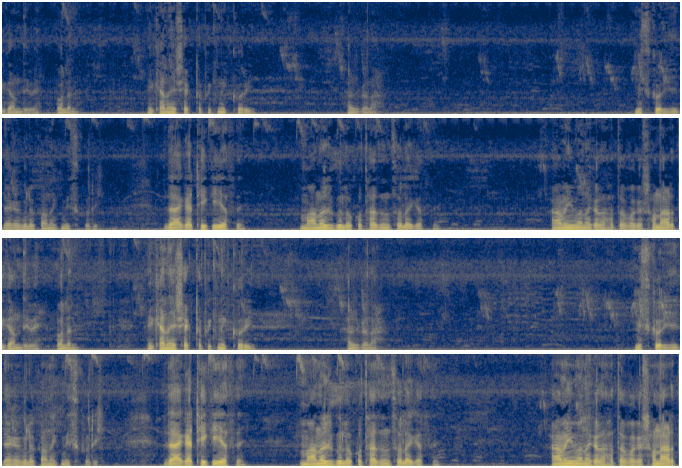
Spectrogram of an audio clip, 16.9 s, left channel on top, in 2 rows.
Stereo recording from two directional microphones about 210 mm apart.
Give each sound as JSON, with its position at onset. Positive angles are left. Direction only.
{"t": 0.0, "sound": "speech", "side_deg": -5}
{"t": 4.3, "sound": "speech", "side_deg": -5}
{"t": 7.9, "sound": "speech", "side_deg": -5}
{"t": 15.3, "sound": "speech", "side_deg": -5}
